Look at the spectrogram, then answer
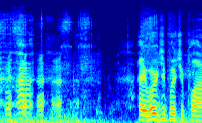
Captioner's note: both laughing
